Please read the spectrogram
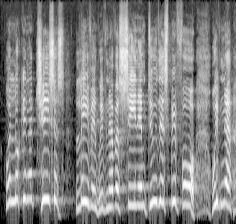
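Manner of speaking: high, put-on voice of puzzled disciples; voicing the baffled disciples high and fast; mock incredulous disciples. Preacher voicing disciples staring at the sky, high and incredulous.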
